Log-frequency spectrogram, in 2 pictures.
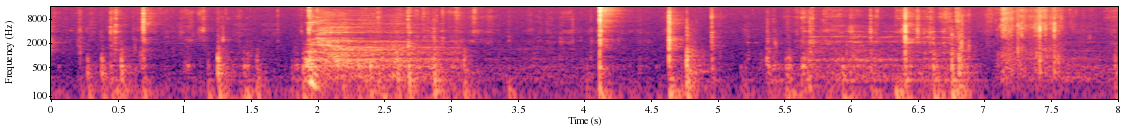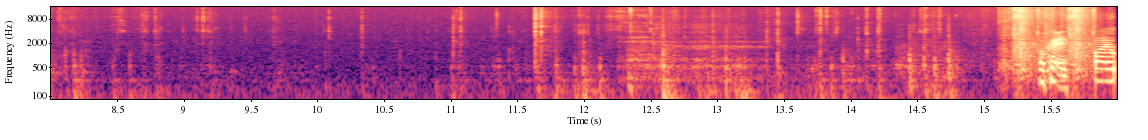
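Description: Electrical wires and a plastic wall socket being handled as wires are pushed into its push-in connectors: scattered small clicks and short bouts of rustling, with one sharp click about four seconds in.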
